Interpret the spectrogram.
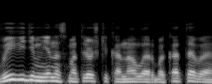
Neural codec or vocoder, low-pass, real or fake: none; 7.2 kHz; real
